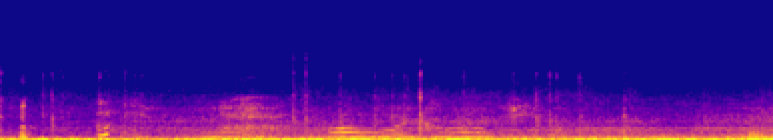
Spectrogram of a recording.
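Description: A young woman speaks briefly and cheerfully near the microphone.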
